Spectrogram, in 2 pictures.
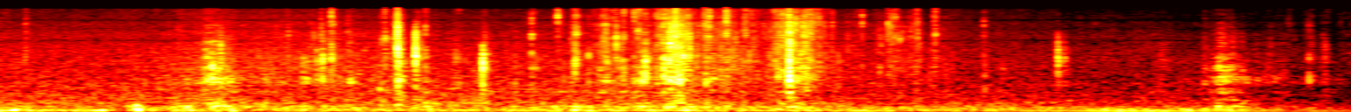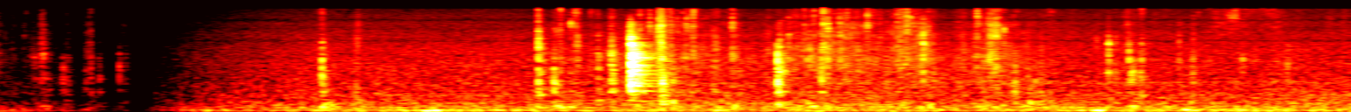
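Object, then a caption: Soap shavings. A pile of dry pink soap curls is held and crunched in the hands, then rubbed with the fingertips of a hand with short nails. The result is dense, bright, crackly crinkling and crunching with many sharp ticks, a brief near-silent pause just past the midpoint, and then the crunching resumes.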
